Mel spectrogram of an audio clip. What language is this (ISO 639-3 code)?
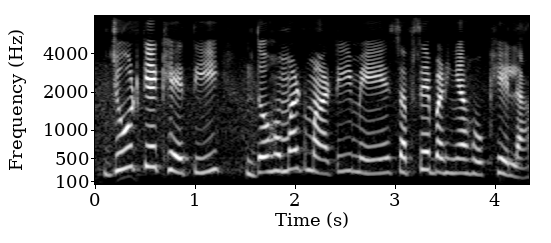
bho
